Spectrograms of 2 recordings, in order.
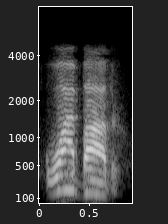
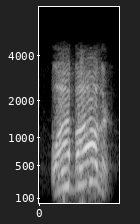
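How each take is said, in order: First: Said in the usual way. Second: Louder and higher, throwing the question out in disgust; an exasperated shout of why bother; exasperated outburst. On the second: Real, not acted. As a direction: fling it at the listeners, fed up.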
